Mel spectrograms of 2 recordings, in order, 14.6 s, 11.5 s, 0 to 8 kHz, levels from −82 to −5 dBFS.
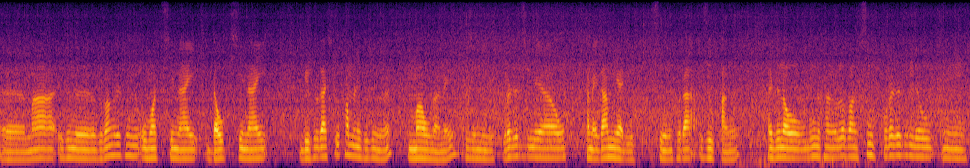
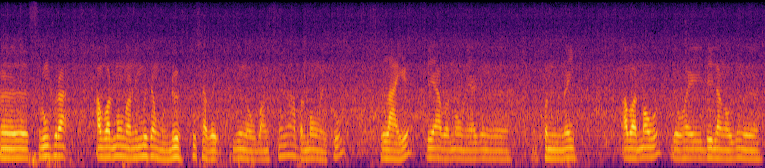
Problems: constant background noise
